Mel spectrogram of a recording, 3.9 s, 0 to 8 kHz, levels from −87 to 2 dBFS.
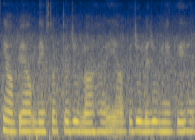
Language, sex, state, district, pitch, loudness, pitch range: Hindi, female, Haryana, Jhajjar, 205 Hz, -14 LUFS, 200-205 Hz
